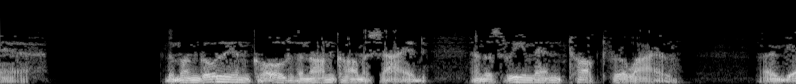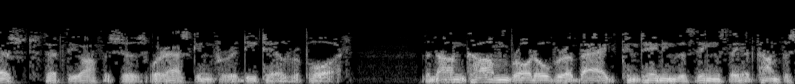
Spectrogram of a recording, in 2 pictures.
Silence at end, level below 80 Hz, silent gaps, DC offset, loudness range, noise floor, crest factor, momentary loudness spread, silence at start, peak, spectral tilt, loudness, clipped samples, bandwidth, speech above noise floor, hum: 0 s; -40 dBFS; 0.57-1.58 s; under 0.1%; 4 LU; -58 dBFS; 16 dB; 8 LU; 0 s; -2 dBFS; -6.5 dB/octave; -18 LUFS; under 0.1%; 5.6 kHz; 41 dB; none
